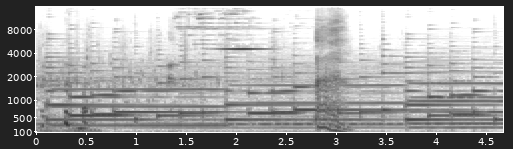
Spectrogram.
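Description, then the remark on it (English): An instrumental song opening a musical theme, with sustained, bright tonal notes forming a melody. A brief swooshing burst with a falling sweep cuts in partway through, then the melody carries on. No voices. “So I want to play this next clip, this entire like first song, so that I can get the two music experts, to, chime in on your feedback on it.”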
